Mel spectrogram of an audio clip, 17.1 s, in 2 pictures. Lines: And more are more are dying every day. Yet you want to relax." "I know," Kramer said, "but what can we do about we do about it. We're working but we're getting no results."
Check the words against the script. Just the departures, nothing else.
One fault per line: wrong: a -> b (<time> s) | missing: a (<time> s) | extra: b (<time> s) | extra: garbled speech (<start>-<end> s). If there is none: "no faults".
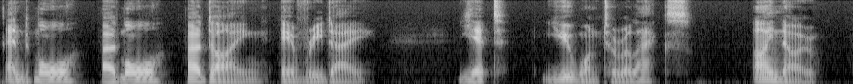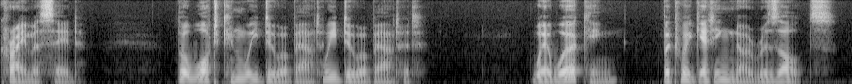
no faults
